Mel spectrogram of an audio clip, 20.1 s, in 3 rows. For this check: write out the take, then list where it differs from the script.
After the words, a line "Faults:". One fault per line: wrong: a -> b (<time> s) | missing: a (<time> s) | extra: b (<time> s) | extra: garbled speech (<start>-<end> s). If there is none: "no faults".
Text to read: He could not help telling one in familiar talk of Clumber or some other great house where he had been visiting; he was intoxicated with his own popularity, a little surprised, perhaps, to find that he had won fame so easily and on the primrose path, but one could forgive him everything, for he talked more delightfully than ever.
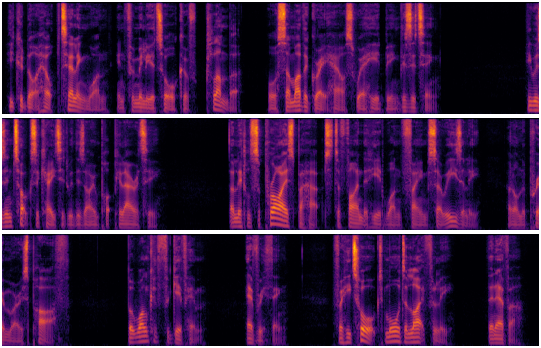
He could not help telling one in familiar talk of Clumber or some other great house where he had been visiting; he was intoxicated with his own popularity, a little surprised, perhaps, to find that he had won fame so easily and on the primrose path, but one could forgive him everything, for he talked more delightfully than ever.
Faults:
no faults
